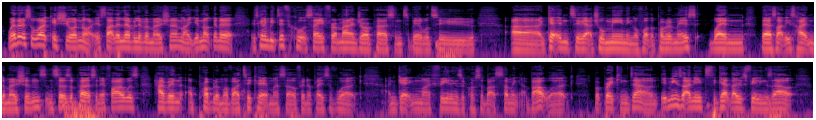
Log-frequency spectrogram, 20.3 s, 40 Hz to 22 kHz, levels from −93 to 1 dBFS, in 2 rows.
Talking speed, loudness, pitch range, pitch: 265 wpm, -29 LUFS, 110-135 Hz, 120 Hz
